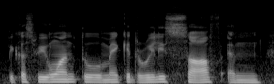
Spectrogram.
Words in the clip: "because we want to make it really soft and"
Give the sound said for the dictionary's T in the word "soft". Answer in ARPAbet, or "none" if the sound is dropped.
none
